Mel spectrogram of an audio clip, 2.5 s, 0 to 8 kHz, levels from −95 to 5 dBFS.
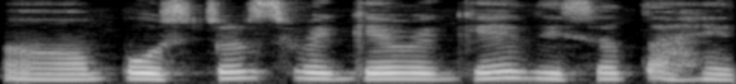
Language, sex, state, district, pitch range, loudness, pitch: Marathi, female, Maharashtra, Nagpur, 195-215 Hz, -21 LUFS, 200 Hz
